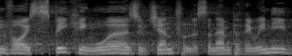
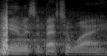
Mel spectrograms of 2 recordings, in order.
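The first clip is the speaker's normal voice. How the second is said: soft offer; 3 semitones lower, 7 dB quieter, faster than usual. Shown as a demonstration. A soft, hushed "Here is a better way.". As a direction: say it softly, gently offering hope. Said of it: "we must also say".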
